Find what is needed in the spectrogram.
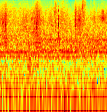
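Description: Quiet outdoor background: a low, fluttering rumble with a faint steady hum held throughout, and no speech.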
